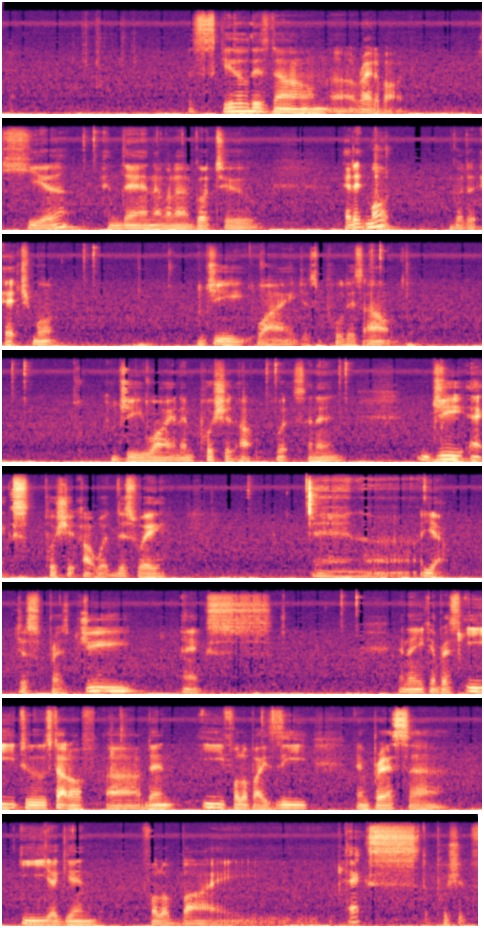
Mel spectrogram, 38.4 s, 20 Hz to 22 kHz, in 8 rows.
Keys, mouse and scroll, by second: 0.6-1.0 scroll up 1, 1.8 s, 4.8-5.6 scroll up 1, 5.6 click, 8.5 Tab, 9.6 2, 10.4 click, 11.5-12.5 typing, 13.2 click, 15.2-16.2 typing, 17.0 click, 18.7-19.3 typing, 20.4 click, 24.7-25.7 typing, 27.3 click, 28.5 typing, 29.6-30.3 typing, 31.3 click, 33.9 typing, 36.7-37.4 typing.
